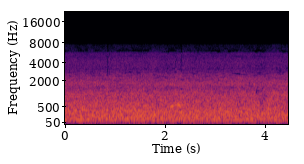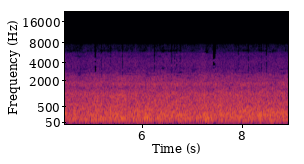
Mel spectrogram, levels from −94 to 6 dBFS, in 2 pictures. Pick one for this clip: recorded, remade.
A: recorded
